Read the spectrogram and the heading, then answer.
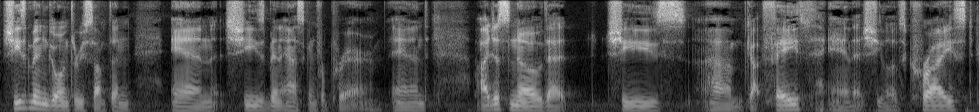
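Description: A man's voice: fairly low pitch, slow pace, creaky, slight background noise. A man hosting a faith talk, encouraging his guest and leading a prayer. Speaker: host.

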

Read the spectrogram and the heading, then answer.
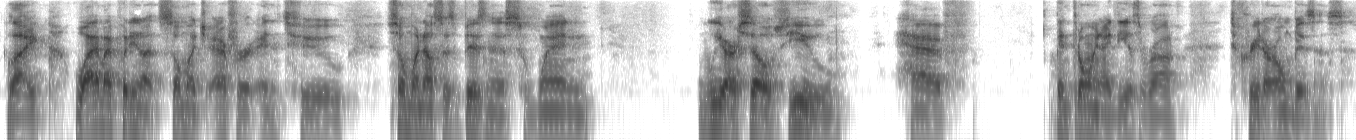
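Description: A man's voice: medium pitch, fairly even intonation, takes it slowly. A man co-hosting a podcast in casual chat, rambling and frank, swearing freely as he thinks aloud. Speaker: podcast co-host.

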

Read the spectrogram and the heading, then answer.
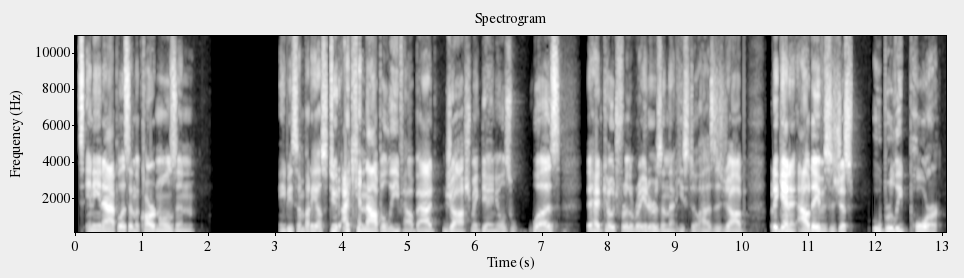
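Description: A man's voice: medium pitch, normal speed, a bit bright. A young man hosting a sports podcast, rambling and emphatic in casual commentary, restarting phrases and swearing, a little tired.

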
